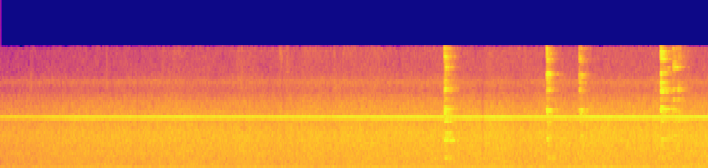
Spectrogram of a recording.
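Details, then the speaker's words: Simulation of tinnitus: a steady high-pitched whine over a constant rushing hiss, unchanging throughout. "and having a ringing in my ear afterwards, which I thought was just part and parcel of going to that gig, of course, one day that ringing never stopped."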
